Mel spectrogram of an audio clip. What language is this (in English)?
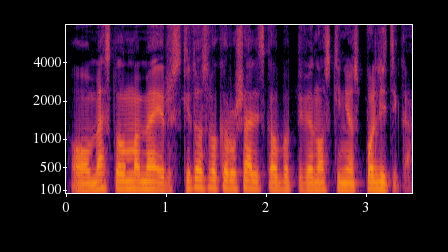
Lithuanian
